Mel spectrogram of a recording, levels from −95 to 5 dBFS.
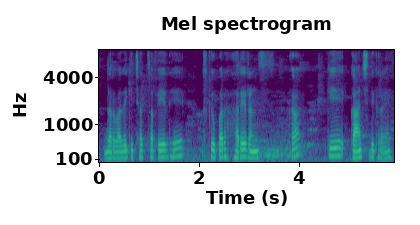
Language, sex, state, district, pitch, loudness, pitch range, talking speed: Hindi, male, Bihar, Madhepura, 135 Hz, -34 LUFS, 125-145 Hz, 150 wpm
